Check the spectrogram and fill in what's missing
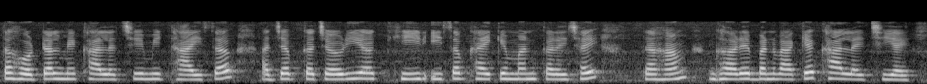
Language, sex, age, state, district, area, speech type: Maithili, female, 18-30, Bihar, Muzaffarpur, rural, spontaneous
